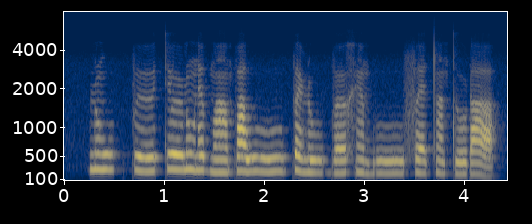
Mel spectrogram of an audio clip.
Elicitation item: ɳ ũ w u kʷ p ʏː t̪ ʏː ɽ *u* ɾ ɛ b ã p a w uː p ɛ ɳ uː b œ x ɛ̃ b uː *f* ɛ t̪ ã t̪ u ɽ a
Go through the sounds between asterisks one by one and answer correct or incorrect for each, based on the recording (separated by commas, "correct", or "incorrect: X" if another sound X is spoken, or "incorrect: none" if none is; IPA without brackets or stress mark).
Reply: incorrect: ũ, correct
